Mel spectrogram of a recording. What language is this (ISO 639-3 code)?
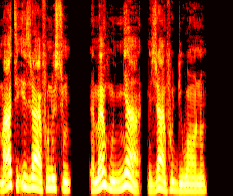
aka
